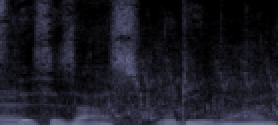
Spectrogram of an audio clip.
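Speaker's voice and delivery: ordinary delivery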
